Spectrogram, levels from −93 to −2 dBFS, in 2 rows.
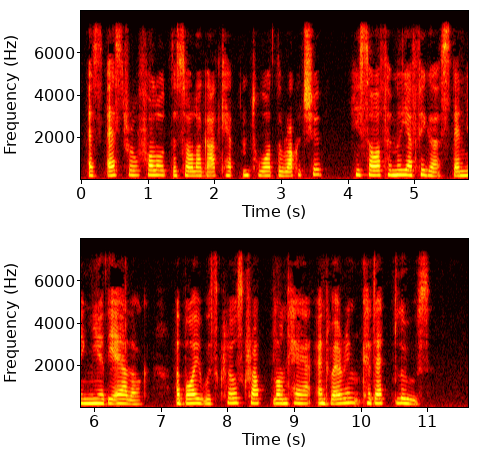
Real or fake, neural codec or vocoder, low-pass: real; none; 7.2 kHz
